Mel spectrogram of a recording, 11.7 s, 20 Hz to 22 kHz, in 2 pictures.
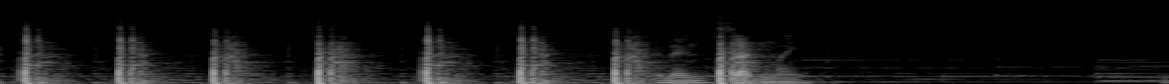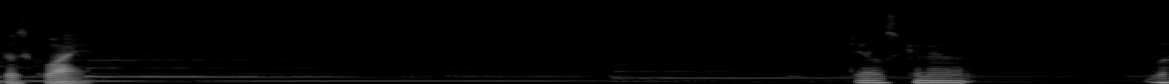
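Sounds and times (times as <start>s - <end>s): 
something banging against a door: 0.0s - 4.1s
speech: 3.3s - 4.2s, 5.8s - 6.4s, 10.1s - 10.8s.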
